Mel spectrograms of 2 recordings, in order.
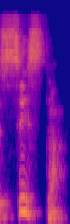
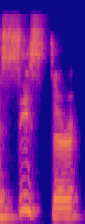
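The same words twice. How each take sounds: First: Sister ending in schwa, sista; British sister without r; non-rhotic sister. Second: Sister with a final er; American sister with final r; rhotic sister. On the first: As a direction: drop the r in sister. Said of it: "sino que dice sister". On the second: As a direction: sound the r in sister. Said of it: "no dice sister". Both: Shown as a demonstration.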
